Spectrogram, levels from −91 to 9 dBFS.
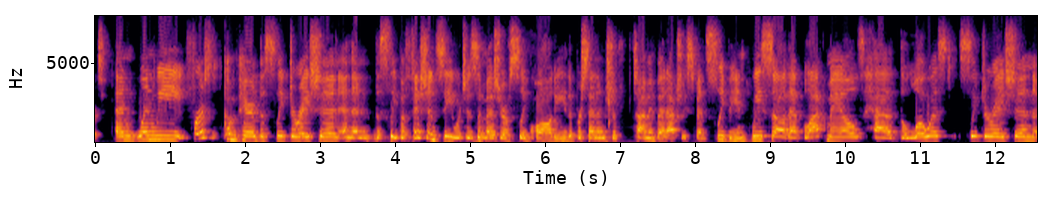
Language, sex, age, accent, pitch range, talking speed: English, female, 30-49, American, 190-255 Hz, 185 wpm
